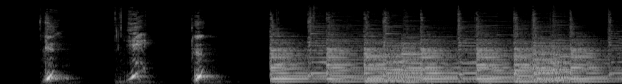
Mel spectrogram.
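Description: Three sharp hiccups come in quick succession, evenly spaced about a second apart, each a short gulping yelp with a rising pitch, followed by music.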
